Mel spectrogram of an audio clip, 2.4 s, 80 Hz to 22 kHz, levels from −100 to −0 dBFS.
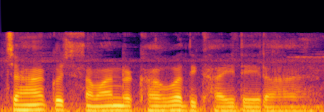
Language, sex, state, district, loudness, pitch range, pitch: Hindi, male, Uttar Pradesh, Lucknow, -14 LUFS, 110-135 Hz, 125 Hz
